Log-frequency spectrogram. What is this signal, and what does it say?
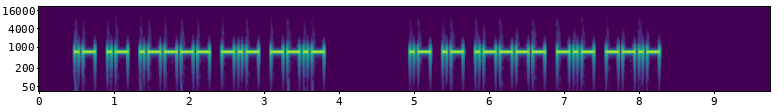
Morse code, heard as a keyed tone, about 22 wpm, 700 Hz. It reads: AA1KQ AA1KQ
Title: USA Call Signs - 5 Characters - Repeated 3x - 22wpm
